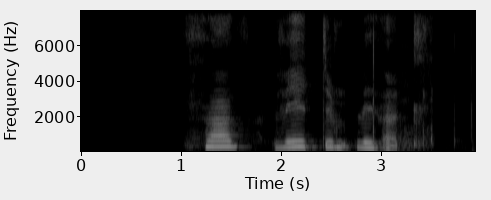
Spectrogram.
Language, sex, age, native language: Icelandic, female, 10, Icelandic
